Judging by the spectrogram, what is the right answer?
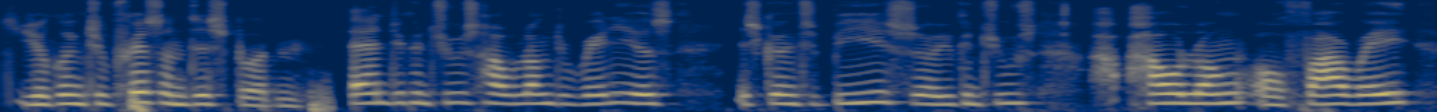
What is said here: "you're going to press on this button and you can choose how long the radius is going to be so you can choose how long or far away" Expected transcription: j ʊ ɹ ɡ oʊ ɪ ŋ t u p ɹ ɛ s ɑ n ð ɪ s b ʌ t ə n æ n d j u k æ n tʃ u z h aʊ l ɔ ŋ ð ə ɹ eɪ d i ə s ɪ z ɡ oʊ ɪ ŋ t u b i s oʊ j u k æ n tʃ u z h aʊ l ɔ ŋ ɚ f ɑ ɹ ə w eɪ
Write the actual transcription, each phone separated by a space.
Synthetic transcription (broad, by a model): j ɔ ɡ oʊ ɪ ŋ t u p ɹ ɛ s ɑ n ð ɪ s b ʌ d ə n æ n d j u k æ n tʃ u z h aʊ l ɔ ŋ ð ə ɹ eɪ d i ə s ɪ s ɡ oʊ ɪ ŋ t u b i s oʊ j u k æ n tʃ u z h aʊ l ɔ ŋ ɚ f ɑ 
